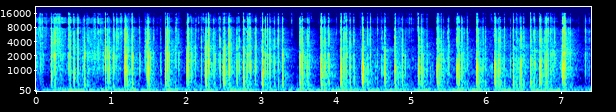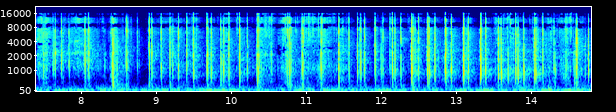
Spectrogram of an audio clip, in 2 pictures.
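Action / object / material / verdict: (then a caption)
tap / clear plastic compartment case with beads / plastic / none. Long acrylic nails tap and scratch a small, clear plastic flower-shaped bead organizer full of gold beads, held up and shaken now and then. Rapid, dry, bright clicks and crinkly scratches run almost continuously, with no low rumble and a brief thinning of the taps around the middle.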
